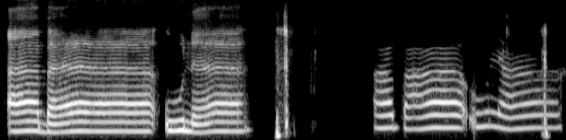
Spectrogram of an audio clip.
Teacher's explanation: this alif is prolonged for a little tiny bit longer, and the ba even longer because we have a madde kabir, an extra long stretch here. Okay, so it will be prolonged.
